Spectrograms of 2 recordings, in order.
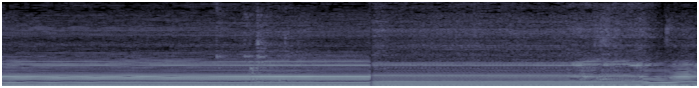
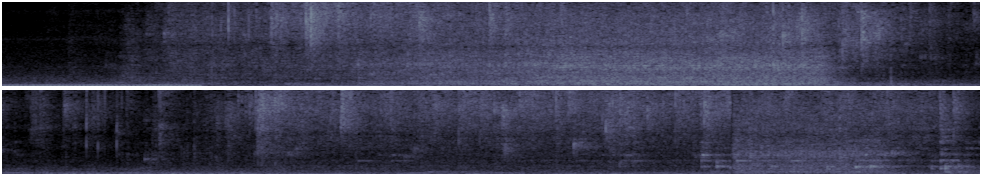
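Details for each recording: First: Worn shower stop valve in a bathroom gives a steady, low, hollow droning howl when turned nearly shut; stops when opened fully, thumb pressure doesn't help; seals likely worn, valve replaced. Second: Shower valve after replacing the worn, howling on/off valve (old seals suspected) with a new one, thread sealant and O-ring: water runs with a plain, even hiss, no howl or whistle, normal quiet flow.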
